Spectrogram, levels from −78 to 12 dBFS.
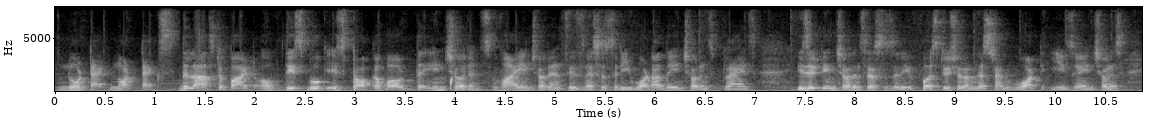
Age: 30-49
